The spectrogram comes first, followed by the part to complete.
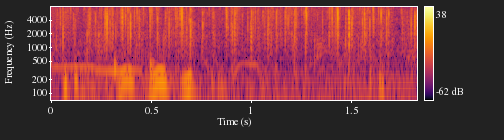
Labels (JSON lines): {"label": "biophony, cascading saw", "recorder": "SoundTrap 600 or HydroMoth"}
